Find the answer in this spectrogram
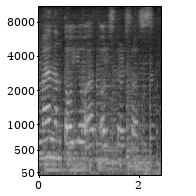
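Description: Background music with a high melody line that glides up and down in pitch.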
